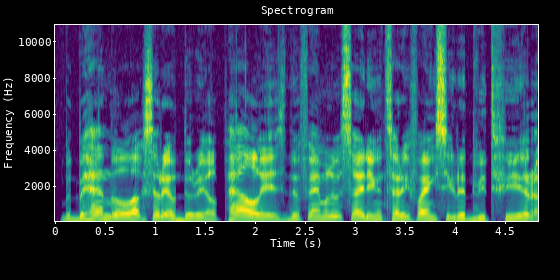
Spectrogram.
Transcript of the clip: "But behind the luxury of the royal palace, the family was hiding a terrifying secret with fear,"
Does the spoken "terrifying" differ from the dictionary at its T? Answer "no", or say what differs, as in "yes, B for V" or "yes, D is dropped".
yes, S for T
